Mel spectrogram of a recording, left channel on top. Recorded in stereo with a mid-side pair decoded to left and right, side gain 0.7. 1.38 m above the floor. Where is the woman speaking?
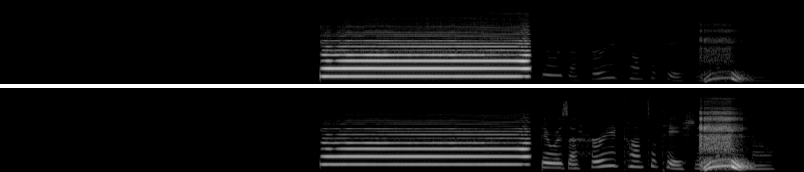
60° right.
